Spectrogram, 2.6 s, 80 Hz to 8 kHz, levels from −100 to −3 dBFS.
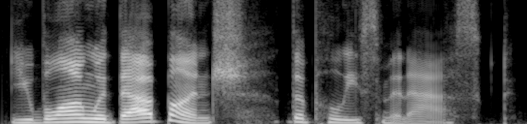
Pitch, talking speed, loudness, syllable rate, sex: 200 Hz, 205 wpm, -20 LUFS, 6.4 syllables/s, female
